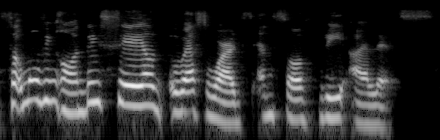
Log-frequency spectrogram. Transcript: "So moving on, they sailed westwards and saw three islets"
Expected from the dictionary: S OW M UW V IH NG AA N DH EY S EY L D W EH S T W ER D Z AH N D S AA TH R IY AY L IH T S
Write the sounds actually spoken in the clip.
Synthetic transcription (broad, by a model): S OW M UW V IH NG AA N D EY S EY L D W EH S T W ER D S AH N D S AA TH R IY AY L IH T S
